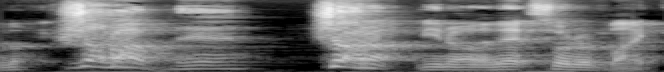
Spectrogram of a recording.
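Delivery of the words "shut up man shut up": higher-pitched yell held back in volume; mock yell. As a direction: imitate an annoyed audience member yelling. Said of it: "trying to yell at him".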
